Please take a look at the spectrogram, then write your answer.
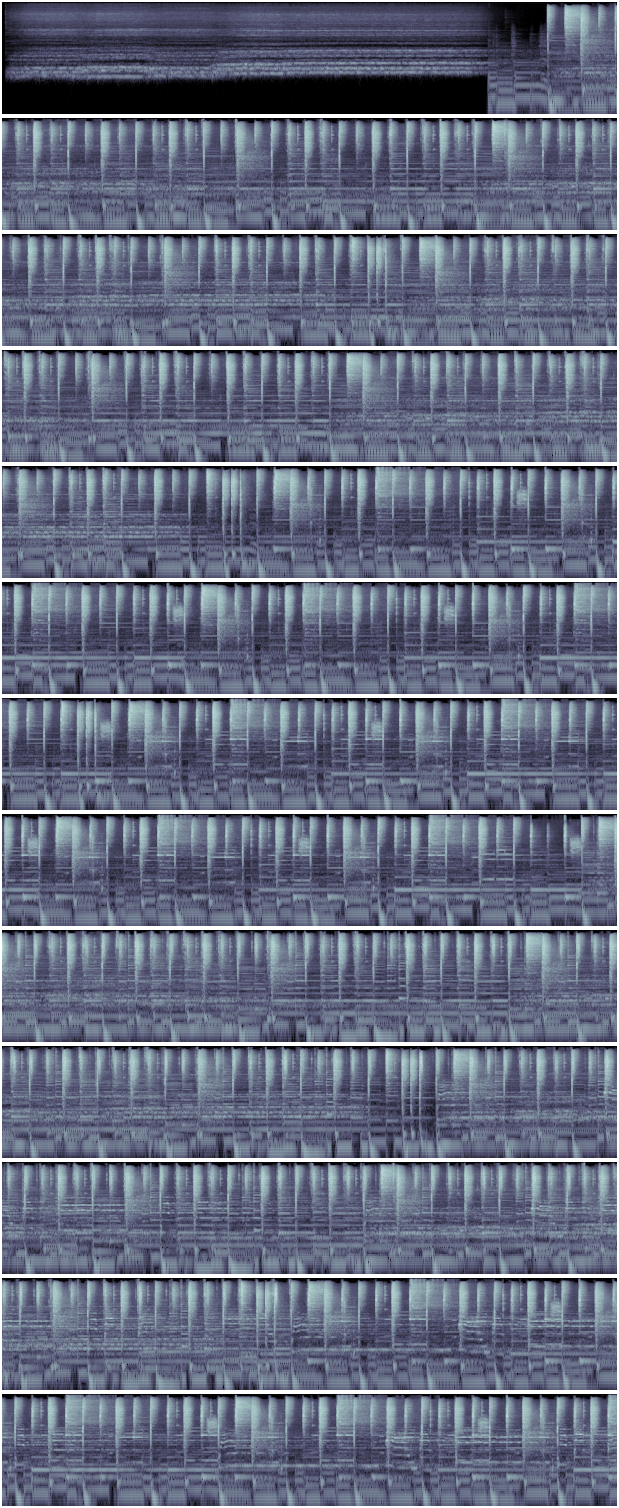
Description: Dance, Choir, Upbeat, Funky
